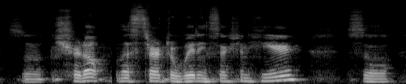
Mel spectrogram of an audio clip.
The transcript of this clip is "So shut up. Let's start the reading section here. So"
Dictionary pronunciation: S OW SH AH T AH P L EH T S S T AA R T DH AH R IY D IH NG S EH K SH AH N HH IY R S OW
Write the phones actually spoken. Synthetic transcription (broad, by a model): S OW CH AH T AH P L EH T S S T AA R T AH W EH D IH NG S EH K SH AH N HH IY R S OW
